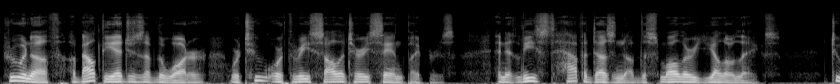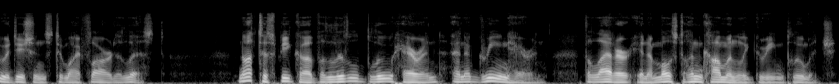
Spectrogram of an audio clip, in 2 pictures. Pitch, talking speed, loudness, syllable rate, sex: 105 Hz, 170 wpm, -18 LUFS, 5.3 syllables/s, male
